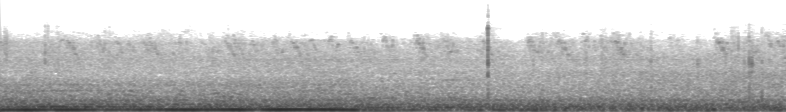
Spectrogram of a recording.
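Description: Small birds chirping, with many short quick calls over a steady outdoor hum. A deep rumble stops abruptly about three and a half seconds in.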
